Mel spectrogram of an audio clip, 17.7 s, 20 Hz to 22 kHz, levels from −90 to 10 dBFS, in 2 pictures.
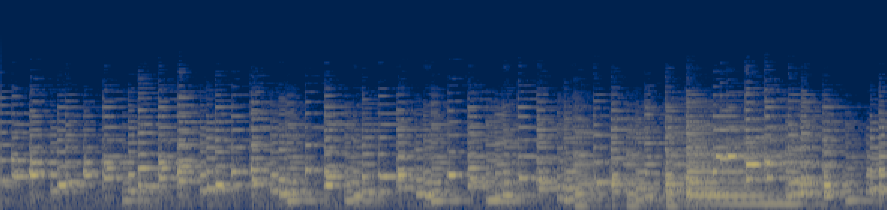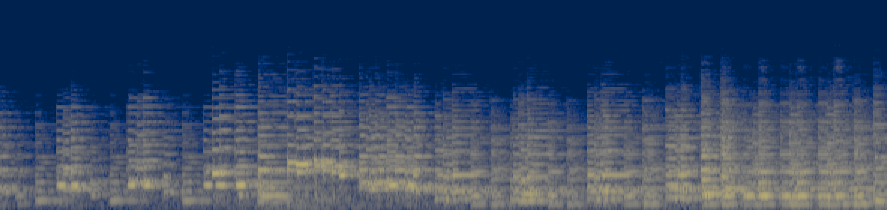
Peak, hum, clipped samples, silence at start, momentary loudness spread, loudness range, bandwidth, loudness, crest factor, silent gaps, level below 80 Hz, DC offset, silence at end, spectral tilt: -8 dBFS; none; under 0.1%; 0 s; 8 LU; 4 LU; 7.4 kHz; -27 LUFS; 18 dB; none; -58 dBFS; under 0.1%; 0 s; -8 dB/octave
